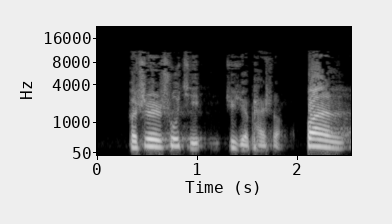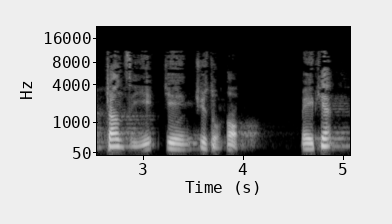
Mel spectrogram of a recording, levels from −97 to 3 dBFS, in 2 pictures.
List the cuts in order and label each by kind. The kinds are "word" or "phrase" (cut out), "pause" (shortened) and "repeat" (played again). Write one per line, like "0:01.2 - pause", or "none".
0:02.0 - pause
0:03.1 - pause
